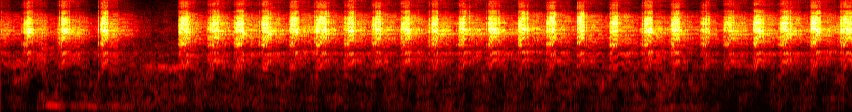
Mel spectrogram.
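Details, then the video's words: Sunda bush warbler, a master recording for training other birds, with its characteristic tembakan and besetan sounds. Harsh, scratchy bursts repeat about three times a second, broken by a short pause and a faint low tone. "Burung Pijantur Gacor"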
